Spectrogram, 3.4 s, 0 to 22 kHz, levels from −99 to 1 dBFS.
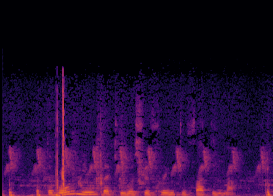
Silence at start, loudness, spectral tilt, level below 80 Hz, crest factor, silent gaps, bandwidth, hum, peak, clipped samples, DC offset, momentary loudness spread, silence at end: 0 s; -40 LUFS; -4 dB/octave; -58 dBFS; 30 dB; none; 15 kHz; none; -10 dBFS; under 0.1%; under 0.1%; 13 LU; 0 s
